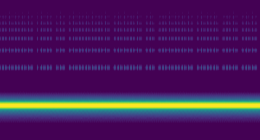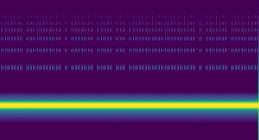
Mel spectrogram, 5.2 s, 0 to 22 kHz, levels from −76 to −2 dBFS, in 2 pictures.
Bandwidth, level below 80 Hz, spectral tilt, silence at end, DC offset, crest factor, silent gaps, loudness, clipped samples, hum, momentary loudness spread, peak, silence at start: 1.2 kHz; under -90 dBFS; 2 dB/octave; 0 s; under 0.1%; 4 dB; none; -3 LUFS; 4%; none; 0 LU; 0 dBFS; 0 s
